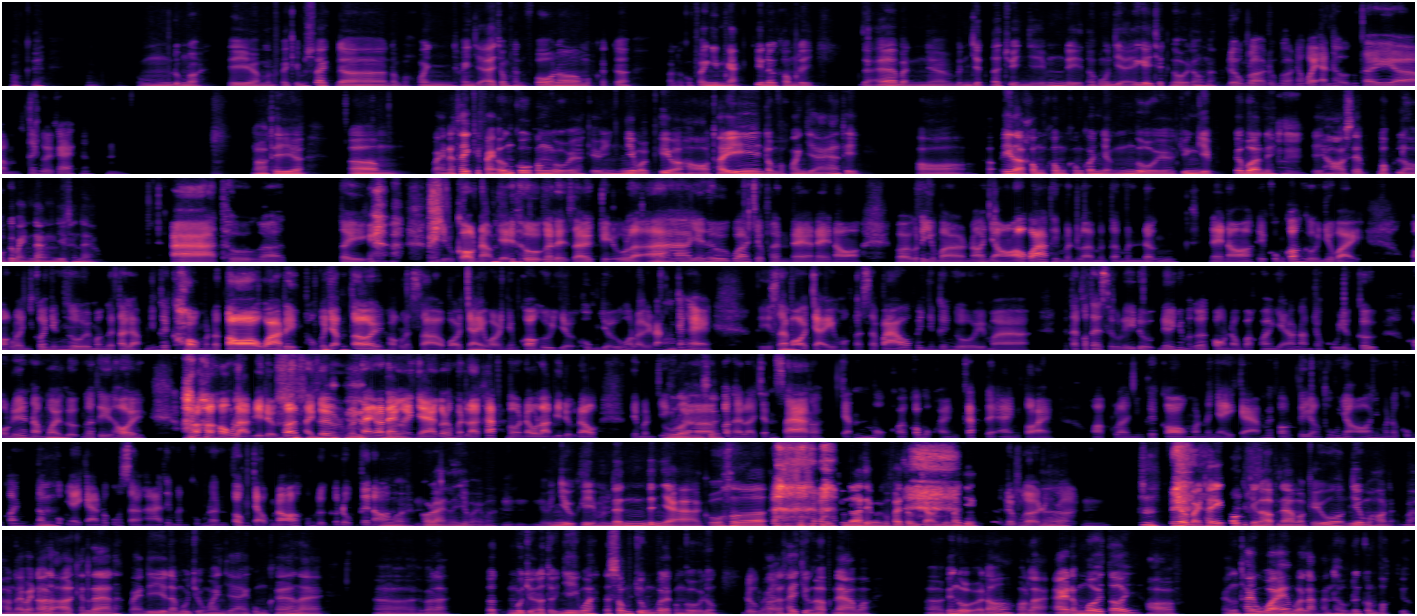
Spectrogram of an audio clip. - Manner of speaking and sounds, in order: other background noise; tapping; chuckle; laughing while speaking: "Thí dụ"; chuckle; laughing while speaking: "con"; chuckle; laugh; chuckle; laughing while speaking: "của"; chuckle; throat clearing; chuckle
- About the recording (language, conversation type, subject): Vietnamese, podcast, Gặp động vật hoang dã ngoài đường, bạn thường phản ứng ra sao?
